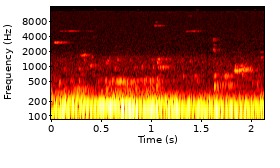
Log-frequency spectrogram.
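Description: A low, steady hum with a few faint small handling sounds over it.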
